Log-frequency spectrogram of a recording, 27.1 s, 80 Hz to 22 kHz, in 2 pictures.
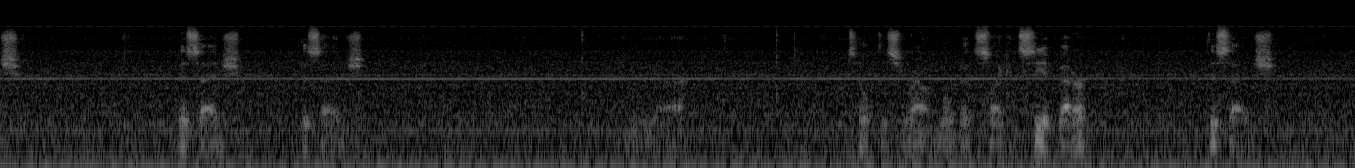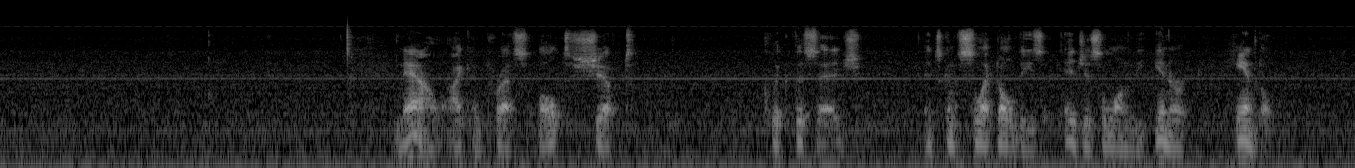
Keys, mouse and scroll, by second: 0.6-4.9 right drag, 5.8-7.6 middle drag, 7.8-9.3 middle drag, 12.3-14.0 right drag, 15.6-17.4 middle drag, 17.5-19.3 middle drag, 22.2-24.1 right drag.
